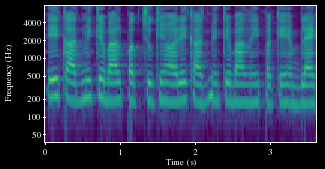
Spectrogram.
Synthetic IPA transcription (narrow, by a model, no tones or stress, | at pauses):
eːkaːd̪mikebaːlpɐk̚t͡ʃʊkeɦɛ̃ɔːɾeːkaːd̪mikebaːlnɐɦĩpɐkeɦɛ̃blɛːk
